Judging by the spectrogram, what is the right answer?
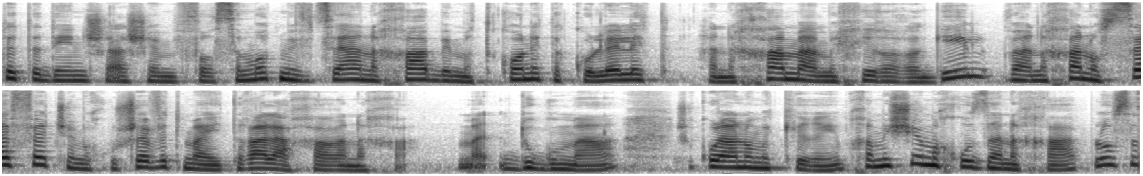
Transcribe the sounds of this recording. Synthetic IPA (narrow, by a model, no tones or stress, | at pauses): tethadinʃea̰ʃeemːefaʁsemo̞tmivt͡seanaχabe̞matko̞ne̞thako̞le̞le̞thanaχameameχiʁhaʁaɡilveanaχano̞se̞fe̞tʃe̞meχuʃe̞ve̞tmeaitʁaleaχaʁanaχa̰ | mduɡmaʃekulanume̞kiʁimχamiʃimaχuzhanaχaplus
